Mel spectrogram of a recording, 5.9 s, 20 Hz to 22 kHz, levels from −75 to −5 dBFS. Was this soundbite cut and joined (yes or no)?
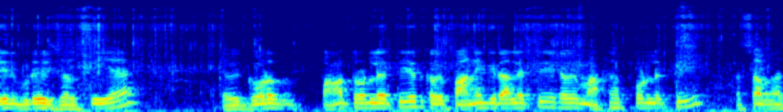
no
